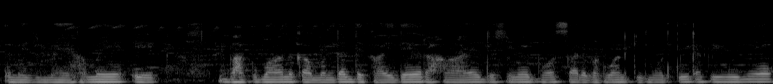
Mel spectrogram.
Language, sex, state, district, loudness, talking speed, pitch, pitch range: Hindi, male, Chhattisgarh, Balrampur, -39 LUFS, 155 wpm, 110 Hz, 105-115 Hz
